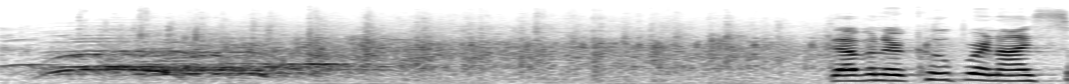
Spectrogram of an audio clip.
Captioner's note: applause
